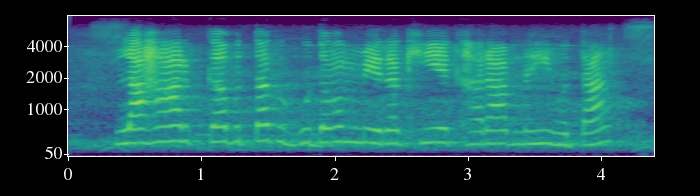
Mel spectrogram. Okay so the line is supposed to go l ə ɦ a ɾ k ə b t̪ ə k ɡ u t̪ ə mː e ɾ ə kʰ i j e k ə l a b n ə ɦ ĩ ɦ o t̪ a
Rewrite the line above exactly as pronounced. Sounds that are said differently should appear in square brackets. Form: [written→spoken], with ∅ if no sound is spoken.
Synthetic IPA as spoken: l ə ɦ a ɾ k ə b t̪ ə k ɡ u [t̪→d̪] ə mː e ɾ ə kʰ i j e [k→kʰ] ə [l→ɾ] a b n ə ɦ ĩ ɦ o t̪ a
